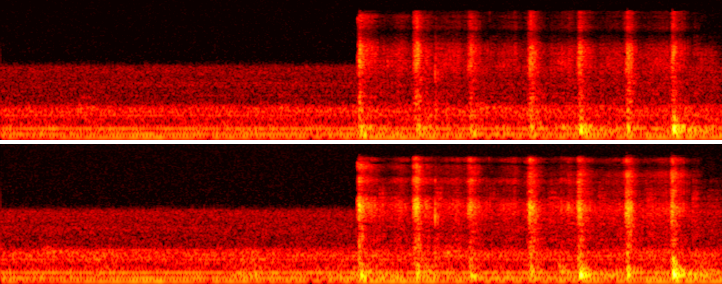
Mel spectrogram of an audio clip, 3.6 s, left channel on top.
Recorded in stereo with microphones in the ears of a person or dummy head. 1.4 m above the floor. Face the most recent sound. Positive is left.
turn(degrees=-45)  # may be behind; listen again after turning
